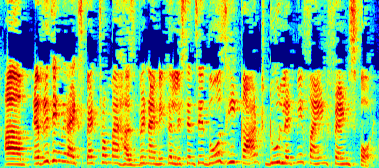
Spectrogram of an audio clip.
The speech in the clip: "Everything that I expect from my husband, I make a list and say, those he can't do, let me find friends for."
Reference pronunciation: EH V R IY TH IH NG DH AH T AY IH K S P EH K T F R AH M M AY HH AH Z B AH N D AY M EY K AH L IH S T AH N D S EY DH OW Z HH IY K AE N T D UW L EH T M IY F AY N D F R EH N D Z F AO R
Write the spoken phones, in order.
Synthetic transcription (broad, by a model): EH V R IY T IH NG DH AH T AY IH K S P EH K T F R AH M M AY HH AH Z B AH N D AY M EY K AH L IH S AH N S EY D OW Z HH IY K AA N T D UW L EH T M IY F AY N D F R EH N D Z F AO R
